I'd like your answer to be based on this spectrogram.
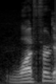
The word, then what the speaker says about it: Watford: That's how you say it? Watford? – Watford. – W-A-T-F-O-R-D.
